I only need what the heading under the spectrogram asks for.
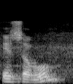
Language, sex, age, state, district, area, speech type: Odia, male, 45-60, Odisha, Nabarangpur, urban, spontaneous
